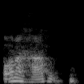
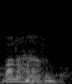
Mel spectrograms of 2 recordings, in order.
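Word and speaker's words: Bunnahabhain: Bunnahabain. Bunnahabain. Spelt so differently to what you'd expect how to say it. But yeah, Bunnahabain. Okay.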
